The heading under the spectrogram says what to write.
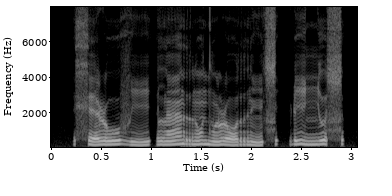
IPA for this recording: x e˧˩˧ ɭ uː˨˥ v i˧˩˧ | l ɛ̃ː˨˥ r ũ˨˥ d ũ˧˩˧ ɭ o˧˩˧ r ĩ˧˩˧ ɬ | ɽ i˧˥˧ ɲ ɯ˧˥˧ ɬ

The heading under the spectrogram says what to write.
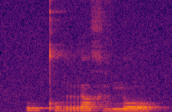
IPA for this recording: ṳ kʼ o̤ r ʌ x a̤ n o

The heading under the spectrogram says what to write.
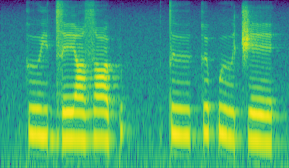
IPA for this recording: k ɯː˨˩ j d͡z eː˨˩ zˤ ɨ˨˩ p | t ɨː˨˩ k ʏ˧˩˧ p ɯː˨˩ t͡ʃ e˨˩

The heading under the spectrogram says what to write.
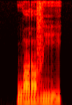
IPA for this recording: w ɔ ɾ ɔ v i

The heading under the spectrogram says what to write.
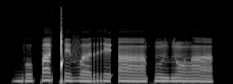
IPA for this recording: b o p a ǃ e v ɐ r e ʔ ãː p ũ ʎ õ lˠ ã

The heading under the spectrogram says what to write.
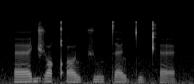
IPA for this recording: æ d͡ʒ o qʼ o l t͡ʃ u l t æ l tʷ i kʰ æ

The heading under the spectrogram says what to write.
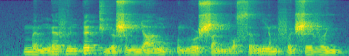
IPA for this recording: m ɛ˨˩ m ŋ ɛ˧ f ɨ˧ n ɗ ɛ˦˥ t̚ x i˨˩˦ ə̯ ʂ ə˧˥ m ɲ aː˧ ŋ ɨ˦˥ k̚ ɓ ə˨˩˨ m l o˧˥ ʂ a˨˩ n ɲ ɔ˨˩˨ s ə˨˩˦ w ŋ ɛ˧˥ m f ə˨˩ j ʂ e˧ v ə˧ j

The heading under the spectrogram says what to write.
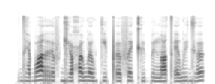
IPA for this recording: dʱ æ b ɑ r œ f ɡʲ ø ħ œ w œ w kʲ æ pʼ œ f ɛ kʼ y ɓ ø n ɑ tʼ ɛ w y dʱ œ

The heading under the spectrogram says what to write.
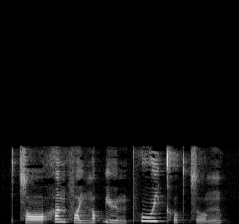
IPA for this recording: t͡s ɔː˨ h ɐ˥ n f ɐ˨ j ŋ ɐ˨˥ p̚ j yː˨˩ m pʰ uː˥ j kʰ ʊ˧ k̚ t͡s ʊ˨˥ ŋ

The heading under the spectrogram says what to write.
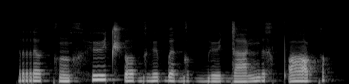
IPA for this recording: r ɤ kʰ õ x h ʉ t͡ʃʼ o ɡʱ ʉ ɓ ə ɡ o ɡ͡b ʉ d a ŋ ə x pʼ ɒ k

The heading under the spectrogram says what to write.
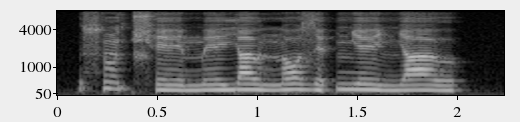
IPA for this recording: s ũ˦˨ t͡ɕʰ e˨ m e˦ j a˦˨ ʊ̯ n ɔ˦˨ z ɪ˦ ʔ ɲ e˦˨ ɪ̯ ɲ a˦˨ ʊ̯

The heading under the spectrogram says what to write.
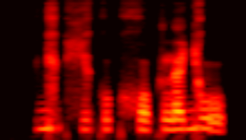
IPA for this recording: ɡʲ e k ç e k u k x o k n ɛ ɟ u

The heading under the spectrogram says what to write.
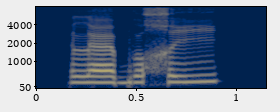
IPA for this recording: l æ b u χ i

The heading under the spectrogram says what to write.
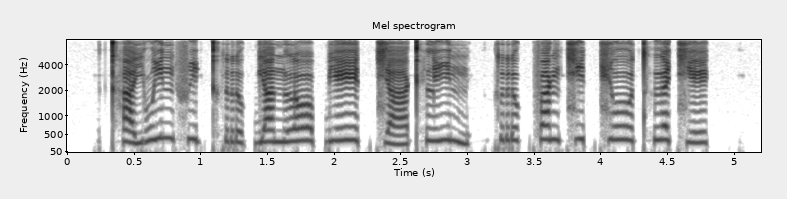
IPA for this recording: kʰ a˩˦ j w i˥˩ n f i˦˥ ʔ kʰ r o˨˩ k̚ j a˧ n l ɔː˥˩ p̚ j eː˥˩ t̚ t͡ɕ aː˩˦ kʰ l i˥˩ n | k r o˦˥ k̚ f a˥˩ ŋ t͡ɕ i˥˩ t̚ t͡ɕ oː˥˩ tʰ ɯ˥˩ a̯ t͡ɕ e˦˥ k̚

